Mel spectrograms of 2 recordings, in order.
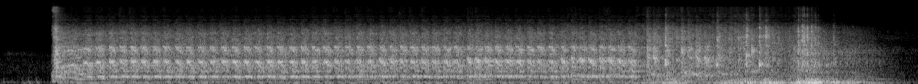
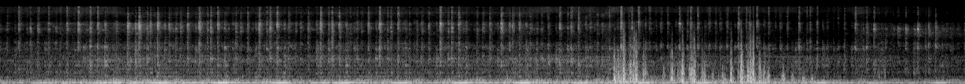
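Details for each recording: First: Old IDI diesel, cold start after glow-plug warm-up: cranks and catches at once, then settles into a steady rough chugging clatter about three beats a second, normal. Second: Ice cold and hard to start: rough, lumpy idle rising and falling about every half second, surging, sounds cammed; won't rev past about 2,000 rpm cold, owner suspects electrical issue.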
